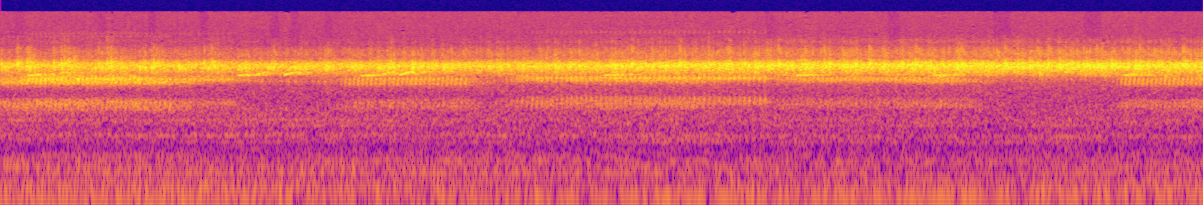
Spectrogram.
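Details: Swamp at night in the North Carolina backwoods, full of tree frogs: an unbroken high trilling wash plus a middle tone pulsing on and off in bursts of one to two seconds, with a quiet low background murmur.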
